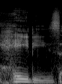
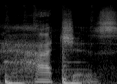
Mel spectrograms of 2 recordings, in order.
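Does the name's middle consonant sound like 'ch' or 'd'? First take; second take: d; ch. First: The middle consonant sounds like 'd'. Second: The middle consonant sounds like 'ch'. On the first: This is how other people often guess it. The speaker calls it wrong. "I get a lot of people saying Hades" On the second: This is the family's own pronunciation. The speaker calls it right. "That's how I was told it was pronounced"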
